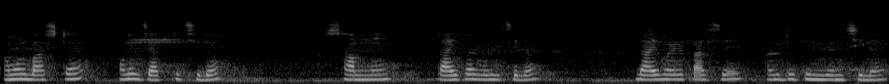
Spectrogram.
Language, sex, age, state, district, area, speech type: Bengali, female, 18-30, West Bengal, Birbhum, urban, spontaneous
